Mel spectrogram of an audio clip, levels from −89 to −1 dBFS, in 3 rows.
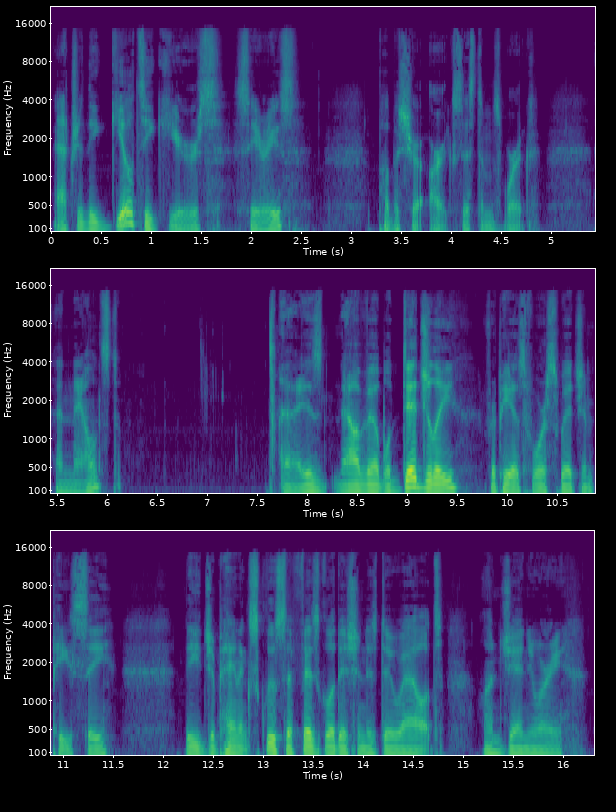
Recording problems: none

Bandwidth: 14.5 kHz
